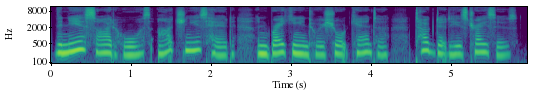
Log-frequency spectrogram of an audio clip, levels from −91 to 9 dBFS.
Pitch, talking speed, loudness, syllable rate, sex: 220 Hz, 170 wpm, -19 LUFS, 4.7 syllables/s, female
